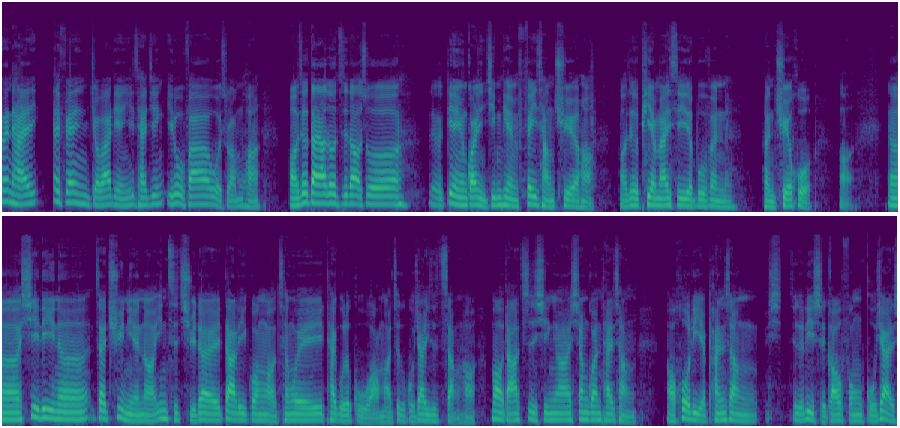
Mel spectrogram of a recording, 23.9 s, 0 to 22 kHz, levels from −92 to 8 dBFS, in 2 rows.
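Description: Nothing in the speech recording points to a technical fault, as the signal runs continuously with no audible interruption, distortion or level problem anywhere along its length.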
